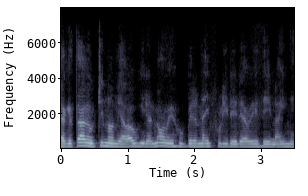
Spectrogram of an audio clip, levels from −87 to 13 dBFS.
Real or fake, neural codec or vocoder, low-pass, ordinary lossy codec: fake; codec, 16 kHz, 2 kbps, X-Codec, HuBERT features, trained on general audio; 7.2 kHz; AAC, 32 kbps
